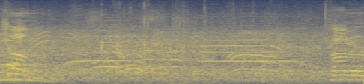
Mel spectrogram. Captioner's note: applause and cheering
